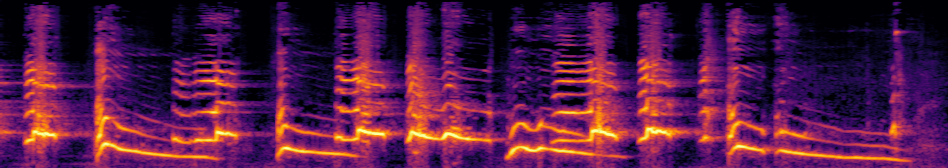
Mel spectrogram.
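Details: Puppies yip and howl in quick succession, each call starting with a sharp onset then sliding down in pitch, about a dozen calls over nine seconds with small gaps.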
